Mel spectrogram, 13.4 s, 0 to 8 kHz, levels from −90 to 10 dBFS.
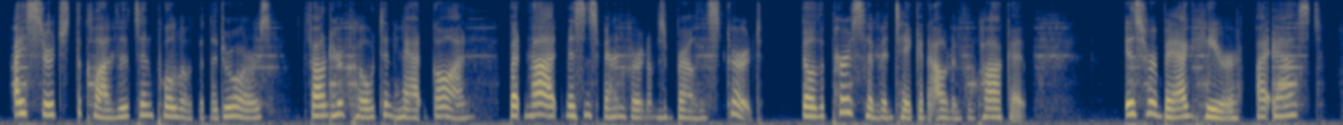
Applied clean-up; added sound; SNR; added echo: neural diffusion model UNIVERSE++.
